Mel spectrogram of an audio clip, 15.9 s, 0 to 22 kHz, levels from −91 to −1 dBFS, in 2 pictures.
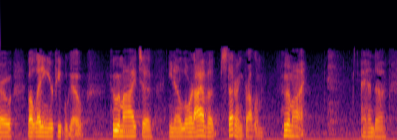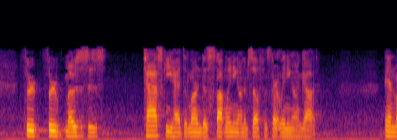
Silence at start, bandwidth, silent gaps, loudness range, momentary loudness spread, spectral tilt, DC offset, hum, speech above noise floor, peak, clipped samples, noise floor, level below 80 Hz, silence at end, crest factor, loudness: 0 s; 5.4 kHz; none; 6 LU; 14 LU; -8 dB/octave; under 0.1%; none; 23 dB; -6 dBFS; under 0.1%; -45 dBFS; -48 dBFS; 0 s; 20 dB; -24 LUFS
